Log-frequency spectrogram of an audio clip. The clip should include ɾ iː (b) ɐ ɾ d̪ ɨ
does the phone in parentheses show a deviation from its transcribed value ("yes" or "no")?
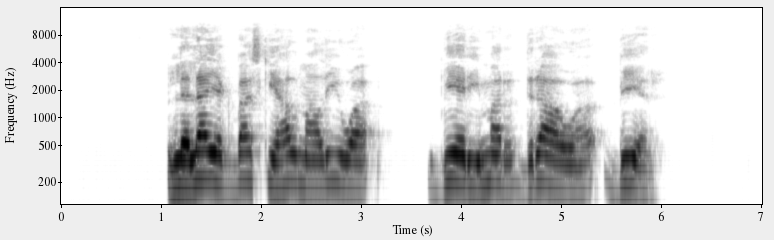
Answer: yes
